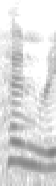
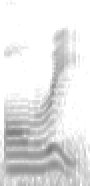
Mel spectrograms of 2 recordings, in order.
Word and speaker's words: Henri: It's not Henry, it's Henri. Because it ends with an I instead of a Y.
